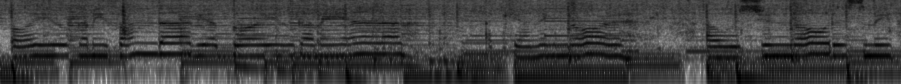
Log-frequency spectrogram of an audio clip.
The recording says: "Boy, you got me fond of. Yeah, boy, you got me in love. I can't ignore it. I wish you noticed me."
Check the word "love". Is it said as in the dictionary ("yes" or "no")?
no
